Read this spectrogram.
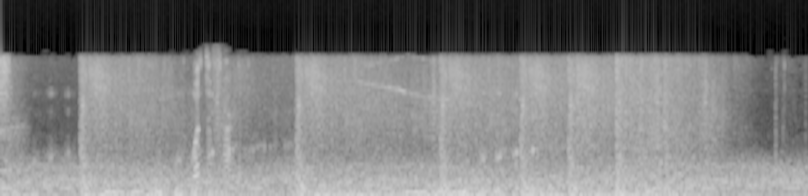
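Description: Laser blasts zap and hiss against metal walls.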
